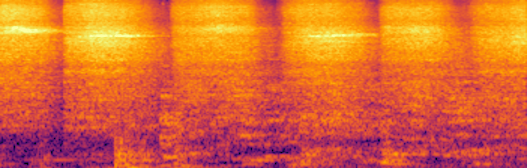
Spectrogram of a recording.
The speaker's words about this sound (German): Ratzen. Wie eine Säge.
